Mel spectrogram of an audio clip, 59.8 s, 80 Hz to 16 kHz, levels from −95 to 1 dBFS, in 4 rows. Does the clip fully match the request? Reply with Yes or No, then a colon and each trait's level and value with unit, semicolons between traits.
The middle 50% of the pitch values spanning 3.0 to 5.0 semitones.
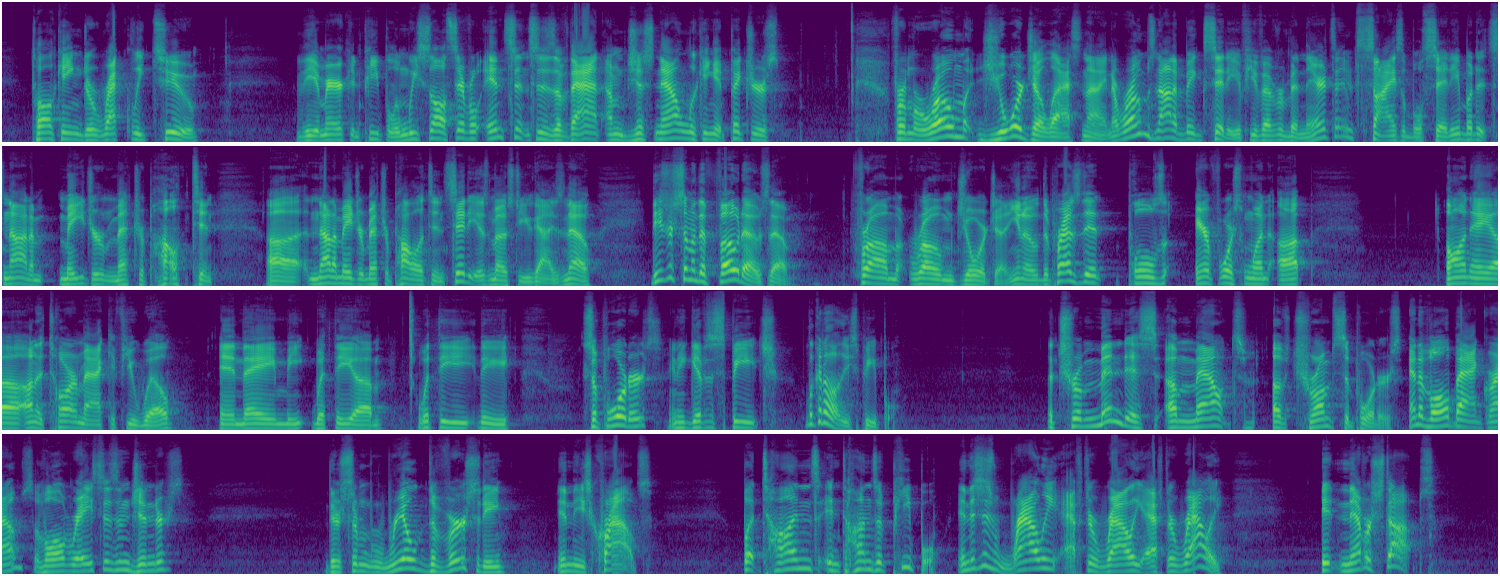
No: wide, 5.5 semitones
